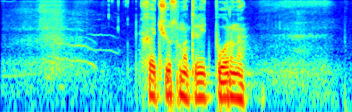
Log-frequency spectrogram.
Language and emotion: Russian, neutral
